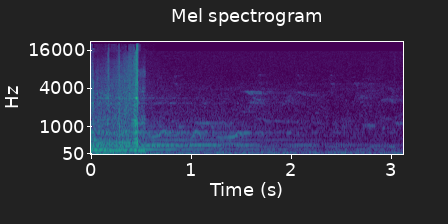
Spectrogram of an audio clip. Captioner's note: jungle Animal Noises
